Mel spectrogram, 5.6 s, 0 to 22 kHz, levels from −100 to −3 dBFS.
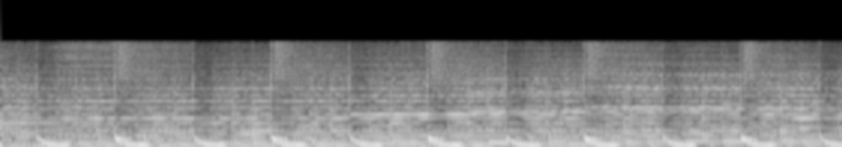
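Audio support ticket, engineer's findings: Nothing to flag here; the audio came over the call path as expected, with the usual G.722 character and no content above 8 kHz, and nothing else stood out on listening.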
